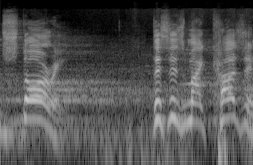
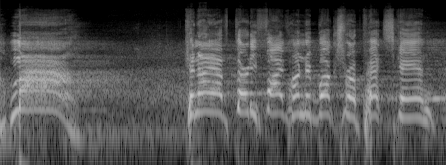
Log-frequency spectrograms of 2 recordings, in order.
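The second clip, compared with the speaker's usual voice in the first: calling out to mom; 5 semitones higher than usual. Pretend. Son calling to his mother for scan money, shouting. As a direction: holler across the house for mom.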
